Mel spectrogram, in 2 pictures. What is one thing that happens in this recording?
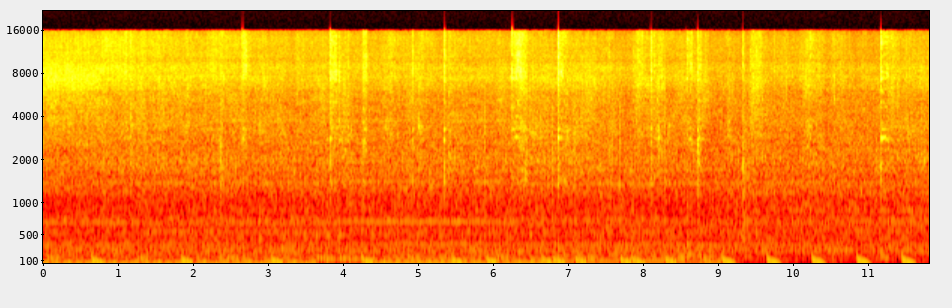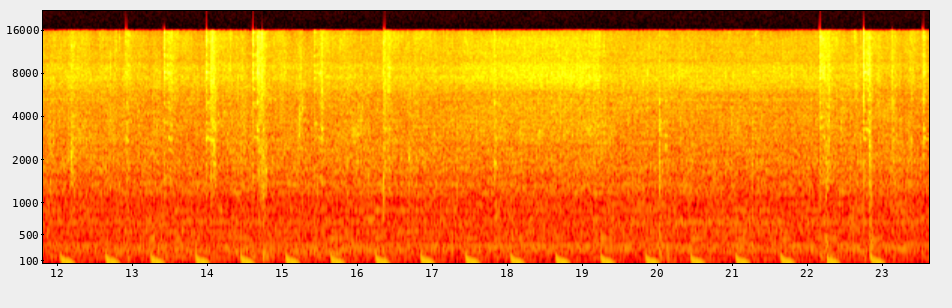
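A metal spatula scrapes and clanks against a wok.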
